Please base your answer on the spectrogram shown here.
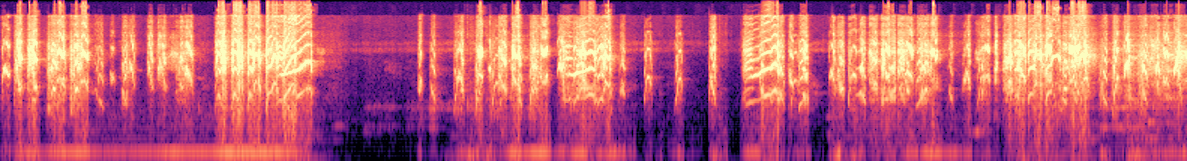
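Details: Olive-backed sunbirds in a colony give dense, high, thin chirps and twitters in bursts, with a short silent gap near two seconds and a faint low steady hum beneath.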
